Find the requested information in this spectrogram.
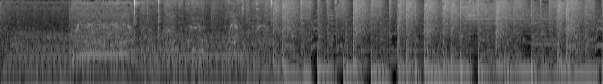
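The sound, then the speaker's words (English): A machine runs on a circuit board coated with solder paste, starting with a whirring motor hum and soft clicks, then breaking into a fast, rhythmic clatter of many sharp mechanical knocks. “And then we take the board with the solder paste on it and we put it in the machine. And we hit the go button.”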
